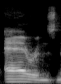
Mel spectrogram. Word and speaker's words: Aarons: So Max Aarons, apparently we need to pronounce it Aarons now. He's changed the way he pronounces his name.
